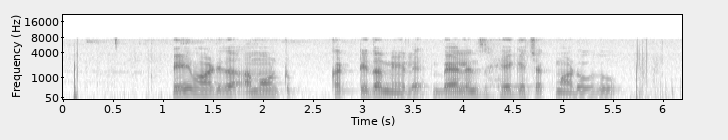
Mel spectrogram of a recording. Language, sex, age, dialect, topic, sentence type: Kannada, male, 56-60, Coastal/Dakshin, banking, question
